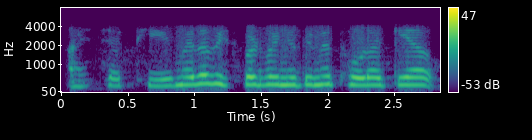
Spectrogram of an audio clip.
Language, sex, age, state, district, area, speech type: Kashmiri, female, 18-30, Jammu and Kashmir, Kulgam, rural, conversation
